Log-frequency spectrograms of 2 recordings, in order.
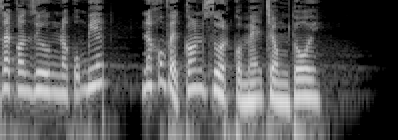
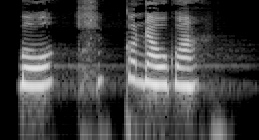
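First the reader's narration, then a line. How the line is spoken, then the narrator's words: Child sobbing in pain. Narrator (Vietnamese): Con Dương thì nép phía sau thút thít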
